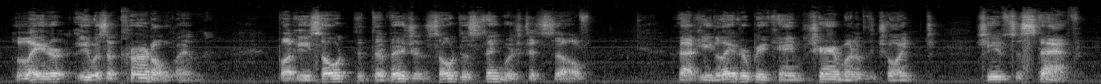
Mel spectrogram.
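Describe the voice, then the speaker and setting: A man with medium pitch speaks over noticeable background noise. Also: ordinary pitch variation. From western Massachusetts (Springfield). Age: 90s. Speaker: retired judge and war veteran. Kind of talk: oral history interview. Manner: halting, many repetitions and false starts.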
